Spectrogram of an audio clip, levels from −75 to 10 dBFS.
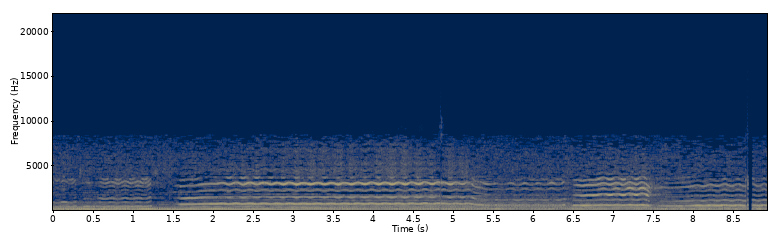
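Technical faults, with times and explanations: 4.82–4.87 s and 8.64–8.75 s, damaged data in a compressed stream: corrupted bytes make the decoder misread frames and lose sync while it hunts for the next header, giving brief disruptions of about 50 and 110 ms.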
